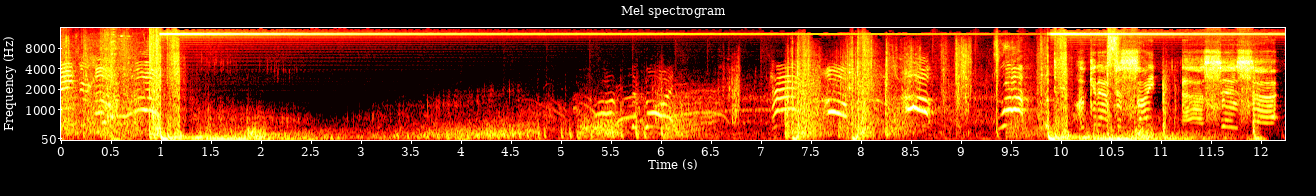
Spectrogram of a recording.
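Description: A loud blast booms, followed by a high ringing tone.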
